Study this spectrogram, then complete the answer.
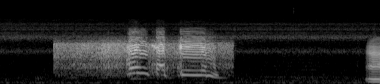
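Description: A Spender two-way radio carries a voice transmission during a range test outdoors, about 1.1 km out: a hissing squelch opens, a distorted voice comes through briefly, the carrier cuts off, then another burst begins at the end.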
